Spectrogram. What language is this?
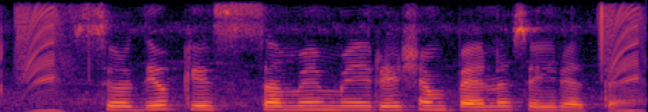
Hindi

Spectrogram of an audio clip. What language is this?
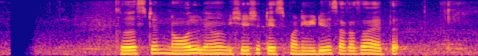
Sinhala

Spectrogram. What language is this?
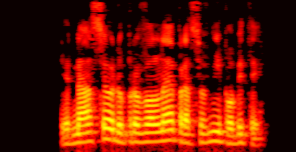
Czech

